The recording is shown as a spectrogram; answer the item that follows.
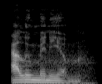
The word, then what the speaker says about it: aluminium: loves the way that apparently the brits say aluminium even though it's the exact same word you guys add in an extra letter aluminium yeah it's aluminum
